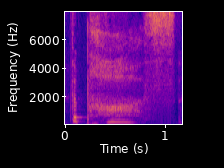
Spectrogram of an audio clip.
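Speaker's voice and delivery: soft, airy "pahz" for "pause"; breathy, almost whispered open vowel. Shown as a demonstration. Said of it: "So breathy".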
